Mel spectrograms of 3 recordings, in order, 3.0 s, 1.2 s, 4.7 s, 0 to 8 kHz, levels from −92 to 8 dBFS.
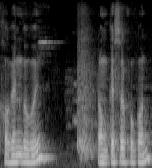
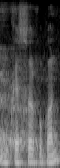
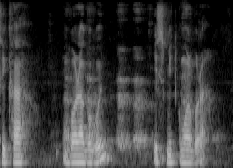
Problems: constant background noise, background conversations at intervals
